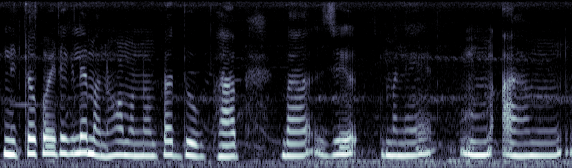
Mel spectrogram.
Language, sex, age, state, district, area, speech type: Assamese, female, 18-30, Assam, Nagaon, rural, spontaneous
